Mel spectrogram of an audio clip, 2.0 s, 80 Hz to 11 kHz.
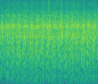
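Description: A paramotor engine fresh from a 50-hour service, with new spark plug and cleaned airbox, runs steadily at low revs, a close, loud, even buzzing drone with no talking.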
